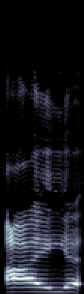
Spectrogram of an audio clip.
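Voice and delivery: ordinary talk, nothing marked

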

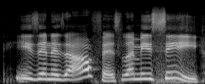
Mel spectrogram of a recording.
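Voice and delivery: put-on very high sweet old lady voice; high doting grandma voice; sweet old wife. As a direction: gush like a delighted elderly wife. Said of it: "she's like".

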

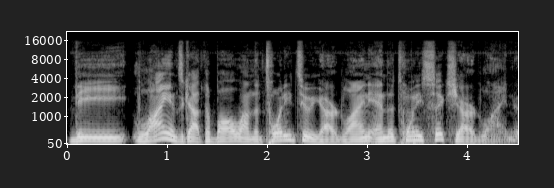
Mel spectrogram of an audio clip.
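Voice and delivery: ordinary talk

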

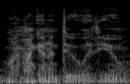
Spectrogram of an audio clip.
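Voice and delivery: breathless menacing whisper. Acted. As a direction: hush it under the breath, fast. Joe murmurs menacingly to Georgia.

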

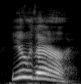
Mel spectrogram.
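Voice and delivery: put-on very high, clear girl's call; piercing young girl's shout; shrill and loud. A narrator's reading. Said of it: "voice clear and shrill and loud".

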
